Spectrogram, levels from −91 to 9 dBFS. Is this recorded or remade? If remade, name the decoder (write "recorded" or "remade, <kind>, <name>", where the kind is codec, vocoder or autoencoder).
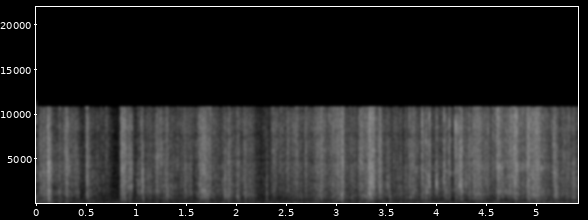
recorded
